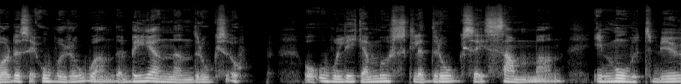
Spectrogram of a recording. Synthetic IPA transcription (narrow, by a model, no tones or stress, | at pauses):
œːɖəsɛ̰jʔuːɾuːa̰nd̪əbeːnənd̪ɾuːɡsɵpː | ʔɔuːliːkamɵskləɾɖ̪ɾuːɡsɛjsamːa̰nʔɪmuːt̪bjʉ̟ː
